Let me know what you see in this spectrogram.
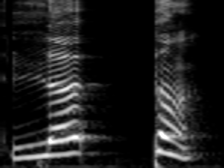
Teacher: there is no extra N sound in le pain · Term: French nasal vowels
